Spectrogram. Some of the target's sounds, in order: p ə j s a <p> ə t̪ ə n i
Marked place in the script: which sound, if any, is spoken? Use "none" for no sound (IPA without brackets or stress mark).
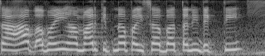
b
